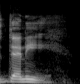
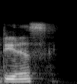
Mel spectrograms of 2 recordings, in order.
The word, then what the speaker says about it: Denis: Well, I think his name is Denny. – Oh, Denny. – Denny, yeah. – Not Dinas. Okay.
